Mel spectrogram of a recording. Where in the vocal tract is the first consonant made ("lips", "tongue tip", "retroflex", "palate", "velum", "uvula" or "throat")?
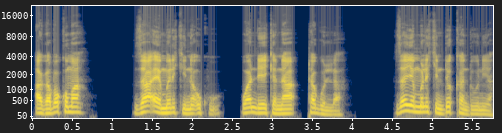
throat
